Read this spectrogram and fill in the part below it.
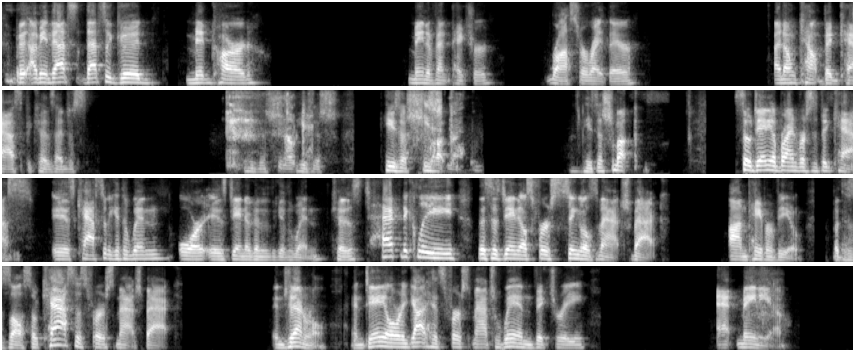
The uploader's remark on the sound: Comcast decided that the exact time we were recording, they would have issues… Not before, Not after… DURING! The quality was just not there. We lost over 45 minutes worth of recording, so if it jumps from place to place.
